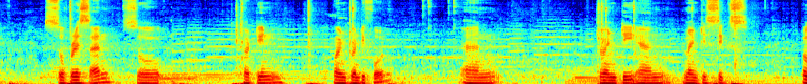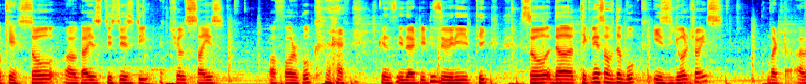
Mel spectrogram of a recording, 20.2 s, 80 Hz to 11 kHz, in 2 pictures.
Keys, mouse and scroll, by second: 1.6-5.4 drag, 1.6 n, 5.6-9.2 drag, 13.0 click, 13.0 g, 13.0 x, 19.1 click, 19.1 z, 19.7 shift+middle click.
